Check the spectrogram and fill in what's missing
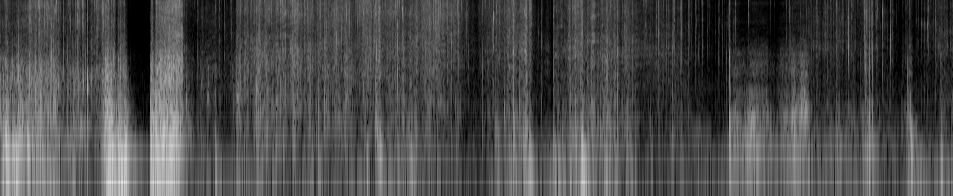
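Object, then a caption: Thin aluminium foil sheet. A thin aluminium foil sheet is pressed over a microphone grille, lifted off, then crinkled and rubbed with fingertips. Two loud, boomy bursts of close contact with deep low thumps come early, followed by a steady, irregular stream of bright crinkling, crackling and papery tearing-like rustles.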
